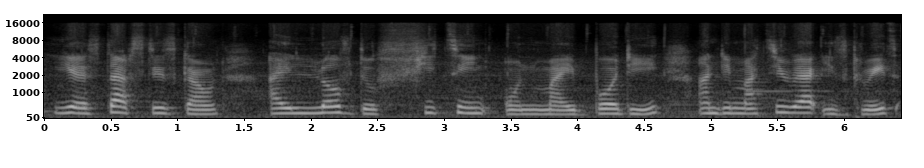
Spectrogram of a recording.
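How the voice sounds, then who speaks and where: A young vlogger with a Nigerian English accent and a mid-range voice narrates her clothing haul. She's chatty, playful and amused at herself. A slight hiss or hum runs underneath.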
